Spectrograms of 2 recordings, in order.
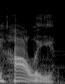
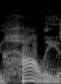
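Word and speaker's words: Halle: it here on wrmn and they kept saying Holly so I guess Holly is the way to pronounce that Family's last name after more than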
